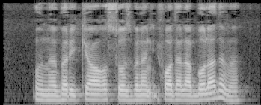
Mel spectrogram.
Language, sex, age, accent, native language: Uzbek, male, 19-29, Toshkent viloyati, Kazakh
